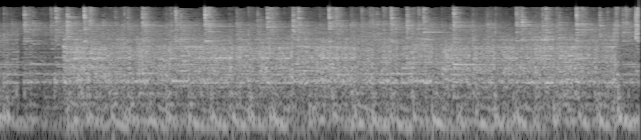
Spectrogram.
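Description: Dhol drums beaten in a fast, steady rhythm with ringing ghanta (bell-metal gongs) over them. The bright metallic clanging swells in about half a second into the stretch.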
